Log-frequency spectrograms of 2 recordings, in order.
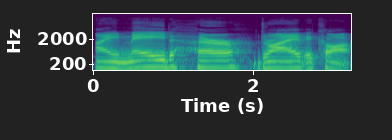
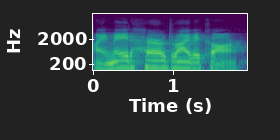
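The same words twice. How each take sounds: First: Slow, careful English demo; unhurried model reading; slow model sentence. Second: Said in the usual way. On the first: Shown as a demonstration. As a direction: spell it out slowly for learners. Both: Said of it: "la phrase en anglais".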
